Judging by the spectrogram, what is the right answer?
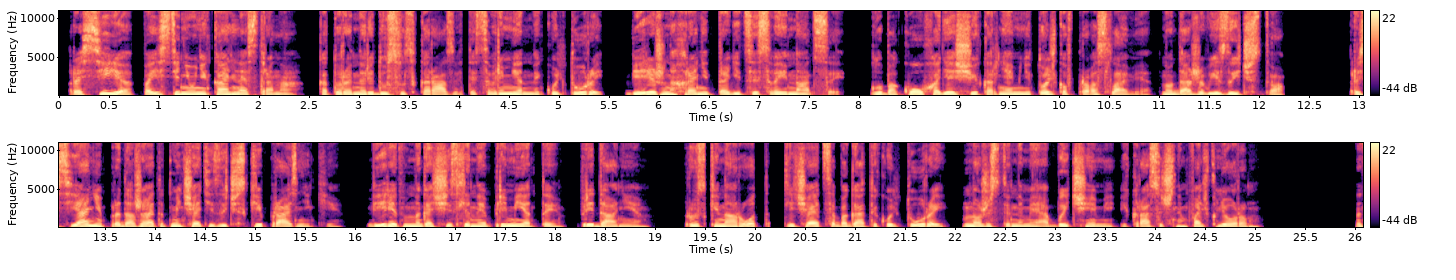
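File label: Female Russian Other Projects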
